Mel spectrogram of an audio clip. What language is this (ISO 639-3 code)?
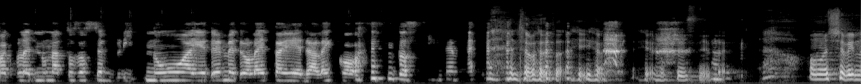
ces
